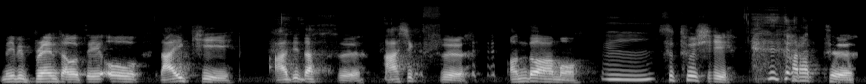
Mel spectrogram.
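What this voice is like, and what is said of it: Konglish, Korean-accented English pronunciation. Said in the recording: “how do I pronounce the teaser in a Konglish accent? ... like how Koreans would say it ... pronouncing it in that”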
